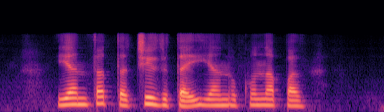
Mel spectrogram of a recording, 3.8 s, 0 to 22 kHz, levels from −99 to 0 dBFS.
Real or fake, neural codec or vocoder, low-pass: fake; codec, 16 kHz, 0.7 kbps, FocalCodec; 7.2 kHz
